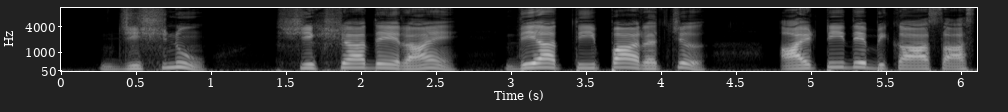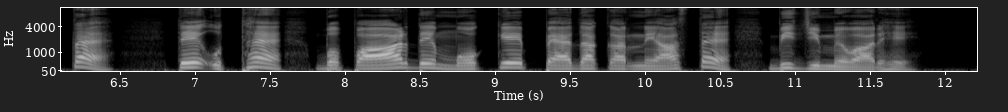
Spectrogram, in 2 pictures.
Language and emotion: Dogri, neutral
